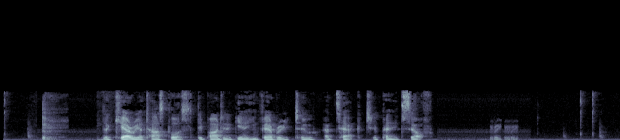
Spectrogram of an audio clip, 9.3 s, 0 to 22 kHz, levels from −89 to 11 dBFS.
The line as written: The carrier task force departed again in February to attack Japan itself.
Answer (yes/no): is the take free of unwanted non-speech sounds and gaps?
no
